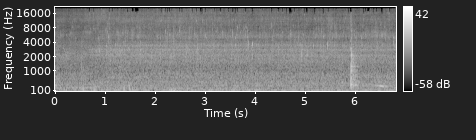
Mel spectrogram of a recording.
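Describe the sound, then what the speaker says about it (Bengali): Spiny gourd (kakrol) pieces fry in a pan to a reddish brown, making a soft, steady sizzle with low background rumble and one sharp clatter near the end, with no talk. "এখন কাঁকরোলগুলোকে লাল লাল করে ভেজে নেব"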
